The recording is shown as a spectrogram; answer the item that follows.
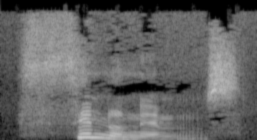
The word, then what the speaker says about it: synonyms: And a thesaurus is a dictionary of synonyms. Synonyms. Stress at the beginning.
